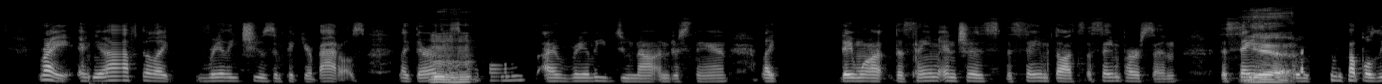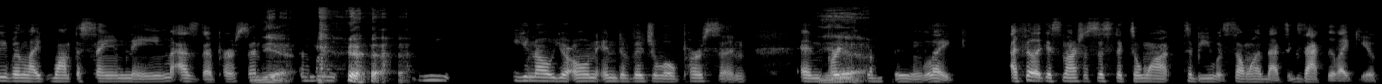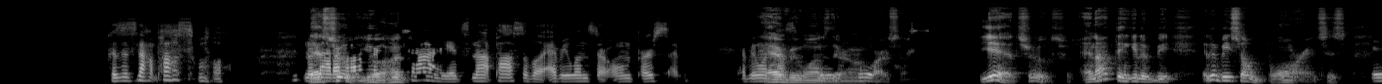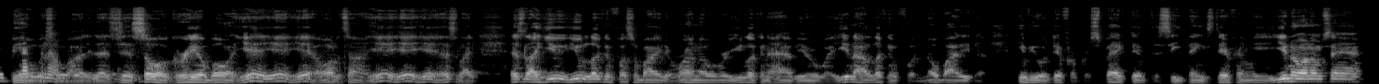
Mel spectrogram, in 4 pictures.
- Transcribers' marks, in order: other background noise; chuckle; laughing while speaking: "not possible"
- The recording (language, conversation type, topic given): English, unstructured, What helps couples maintain a strong connection as the years go by?
- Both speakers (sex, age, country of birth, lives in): female, 35-39, United States, United States; male, 40-44, United States, United States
